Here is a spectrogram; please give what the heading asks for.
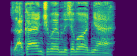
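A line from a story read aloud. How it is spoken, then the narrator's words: Shouted. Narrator (Russian): крикнул он им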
